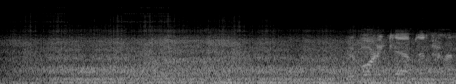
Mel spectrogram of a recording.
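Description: A fighter jet's engine in Tom Clancy's H.A.W.X gives a loud, steady, close roar that holds throughout and swells slightly near the end.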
